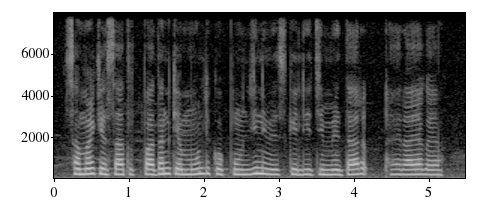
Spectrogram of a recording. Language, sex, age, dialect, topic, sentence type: Hindi, female, 18-24, Awadhi Bundeli, agriculture, statement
